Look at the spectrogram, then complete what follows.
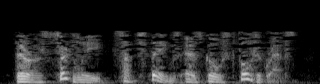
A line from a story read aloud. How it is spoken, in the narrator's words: Chafee said in a rich, pedantic voice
